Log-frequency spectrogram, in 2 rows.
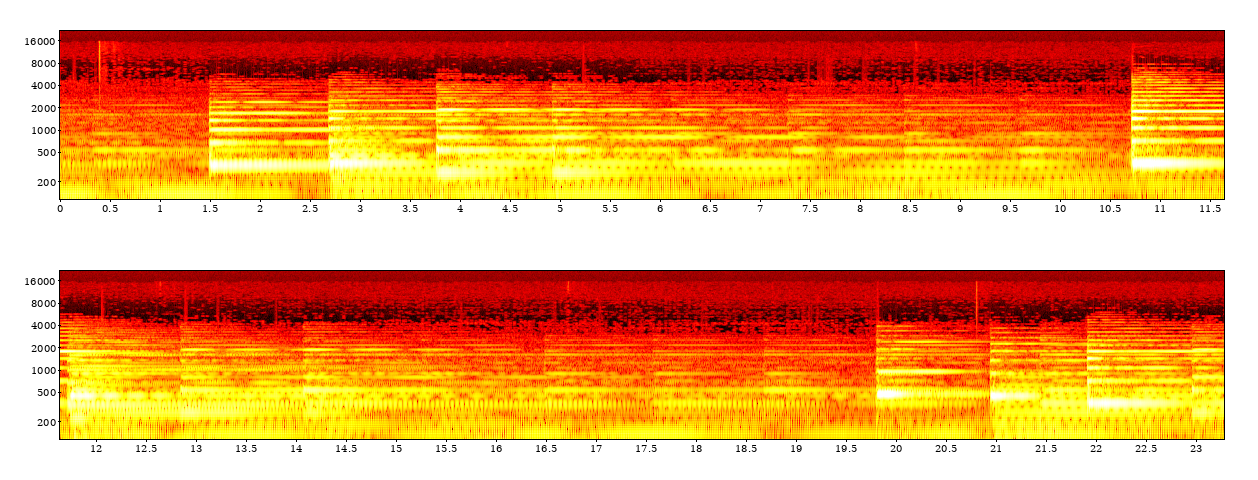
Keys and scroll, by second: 0.0 shift+space, 7.4 ctrl+d, 11.4 Right, 11.8 -, 11.9 2, 12.2 Return, 18.1 ctrl+a, 18.8-21.2 typing.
